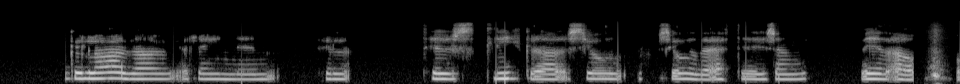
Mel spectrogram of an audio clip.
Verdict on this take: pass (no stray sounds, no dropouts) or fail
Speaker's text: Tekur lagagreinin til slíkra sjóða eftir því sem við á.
fail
